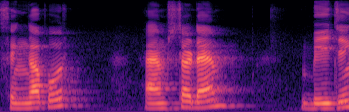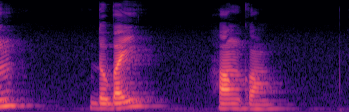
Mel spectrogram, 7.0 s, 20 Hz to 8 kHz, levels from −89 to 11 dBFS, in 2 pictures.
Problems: background sounds at intervals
